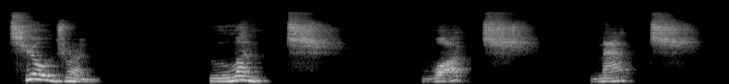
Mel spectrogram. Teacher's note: Todo o CH, com pouquíssimas exceções, todo o CH em inglês é tsh, é como se tivesse um T antes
